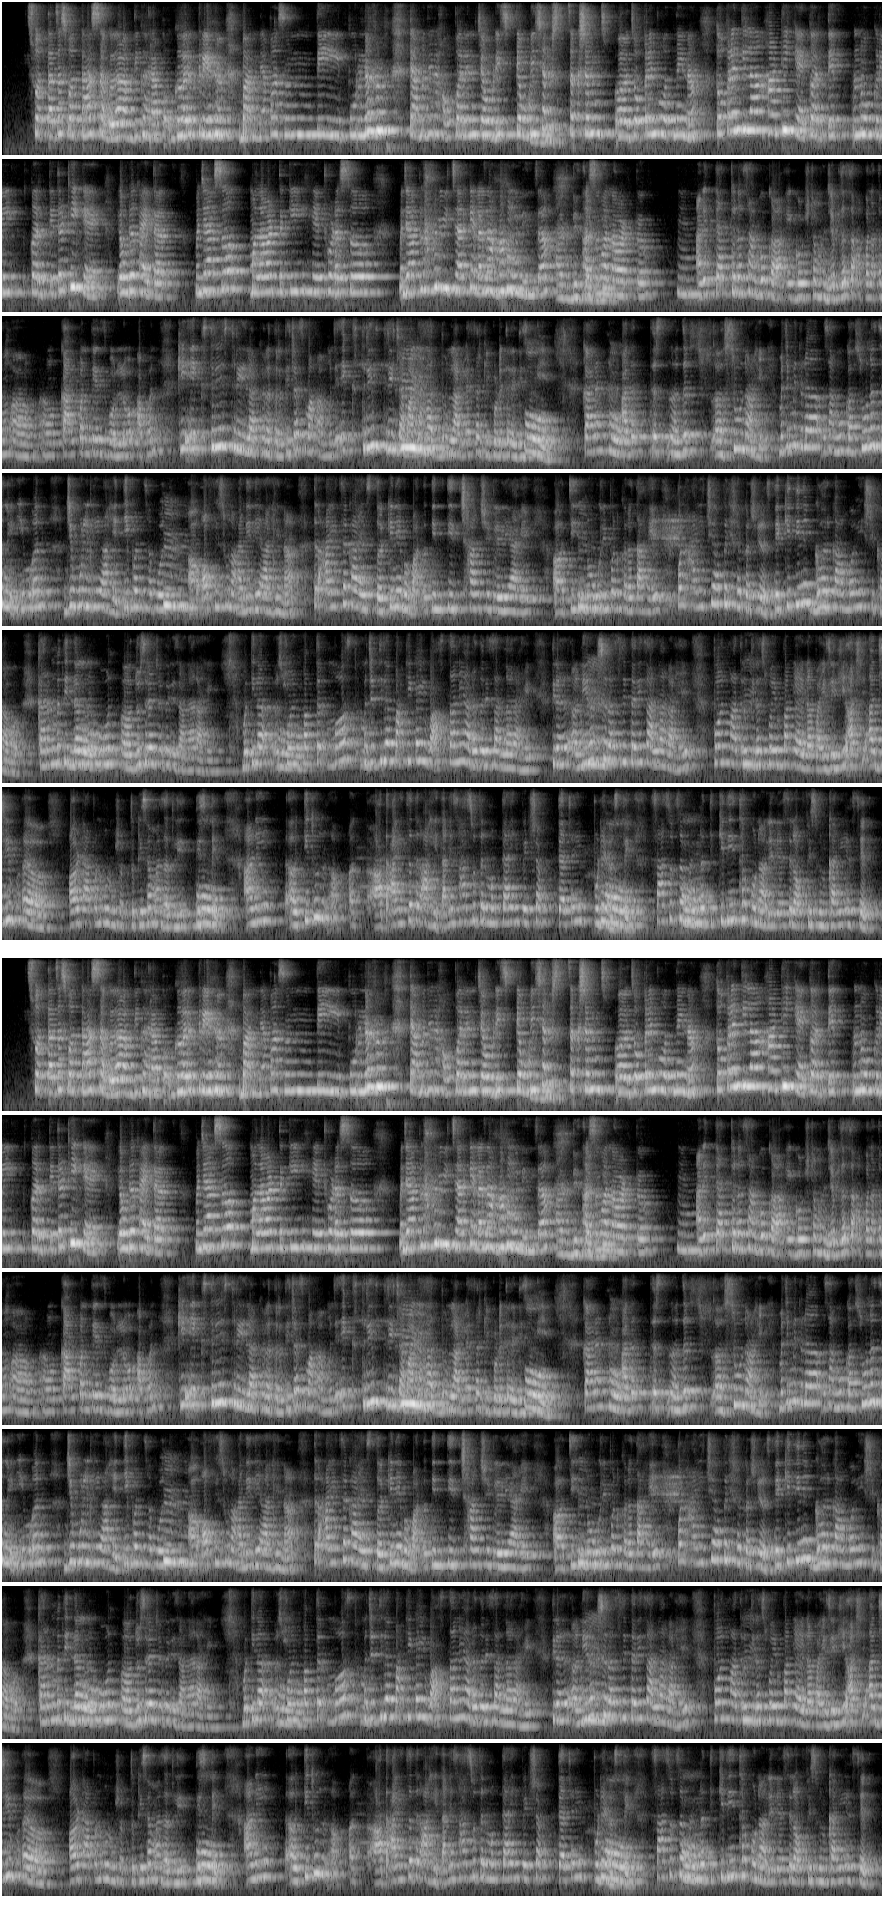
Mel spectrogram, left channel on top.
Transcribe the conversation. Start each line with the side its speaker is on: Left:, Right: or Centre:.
Right: स्वतःच स्वतः सगळ अगदी घरा घर क बांधण्यापासून ती पूर्ण त्यामध्ये राहूपर्यंत जेवढीच तेवढी
Left: अगदीच
Right: सक्ष सक्षम जोपर्यंत होत नाही ना तोपर्यंत तिला हा ठीक आहे करते नोकरी करते तर ठीक आहे एवढं काय त्यात म्हणजे असं मला वाटतं की हे थोडस म्हणजे आपला पण विचार केला जावा मुलींचा
Left: अगदीच
Right: असं
Left: अगदीच
Right: मला वाटत हम्म.
Left: आणि त्यात तुला सांगू का एक गोष्ट म्हणजे जसं आपण आता काल पण तेच बोललो आपण कि एक स्त्री स्त्रीला खरंत तिच्याच मा म्हणजे एक स्त्री स्त्रीच्या
Right: हम्म
Left: मागे हात धऊन लागल्यासारखी कुठेतरी दिसतीय
Right: हो
Left: कारण
Right: हो
Left: आता जस जर सून आहे. म्हणजे मी तुला सांगू का सूनच नाही इव्हन जी मुलगी आहे ती पण सपोज
Right: हम्म
Left: ऑफिसून आलेली आहे ना. तर आईचं काय असतं की, नाही बाबा आता ती ती छान शिकलेली आहे. अ ती
Right: हम्म
Left: नोकरी पण करत आहे पण आईची अपेक्षा कशी असते की तिने घरकामही शिक काव्ह, कारण मग ती लग्न
Right: हो
Left: होऊन दुसऱ्याच्या घरी जाणार आहे. मग तिला
Right: हो
Left: स्वयंपाक तर मस्त म्हणजे तिला बाकी काही वाचता नाही आलं तरी चालणार आहे. तिला निरक्षर
Right: हम्म
Left: असली तरी चालणार आहे पण मात्र
Right: हम्म
Left: तिला स्वयंपाक यायला पाहिजे ही अशी अजीब अट आपण म्हणू शकतो की समाजातली दिसते.
Right: हो
Left: आणि तिथून आता आईचं तर आहे आणि सासू तर मग त्याहीपेक्षा त्याच्याही पुढे
Right: हो
Left: असते सासूच म्हणणं
Right: हो
Left: किती थकून आलेली असेल ऑफिसहून काही असेल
